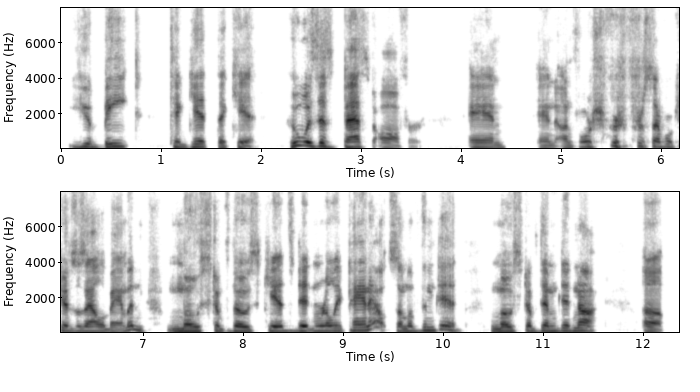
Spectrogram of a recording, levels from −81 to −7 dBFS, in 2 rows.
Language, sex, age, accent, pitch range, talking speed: English, male, 50-69, American, 130-175 Hz, 195 wpm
